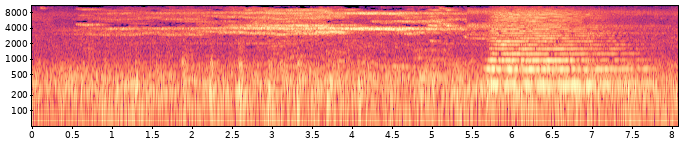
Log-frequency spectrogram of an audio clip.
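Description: Indian Railways passenger coaches rolling past along the platform, with a high-pitched wheel squeal through the first half. About five and a half seconds in, a train horn sounds one steady note for about two seconds.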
